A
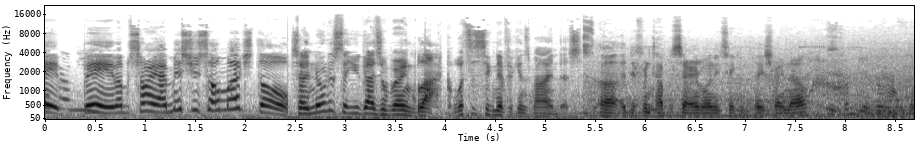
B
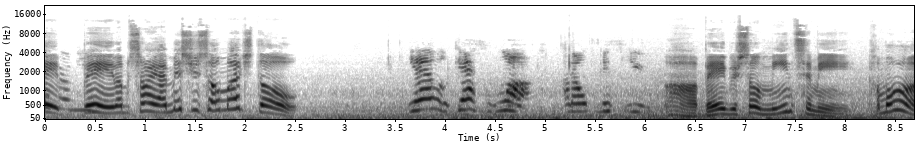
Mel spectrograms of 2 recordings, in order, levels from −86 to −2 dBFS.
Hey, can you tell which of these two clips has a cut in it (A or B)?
A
